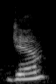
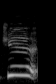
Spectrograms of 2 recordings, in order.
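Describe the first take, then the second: First: The name is said plainly and flatly. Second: The name is said with expressive feeling. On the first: The name is just stated, as if calling for him. "he just said Jim" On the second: The name is said the normal, expected way. "in a way you would say it where it's like, oh Jim"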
